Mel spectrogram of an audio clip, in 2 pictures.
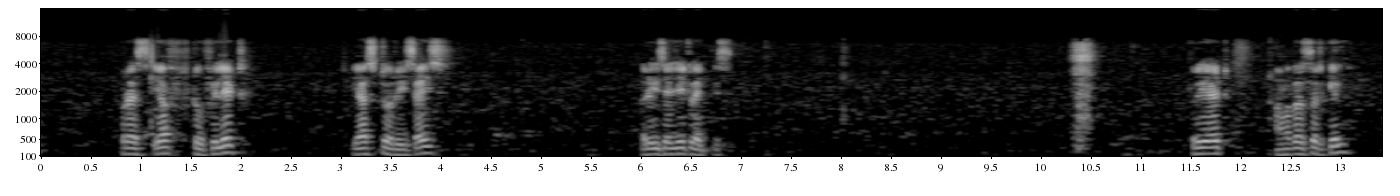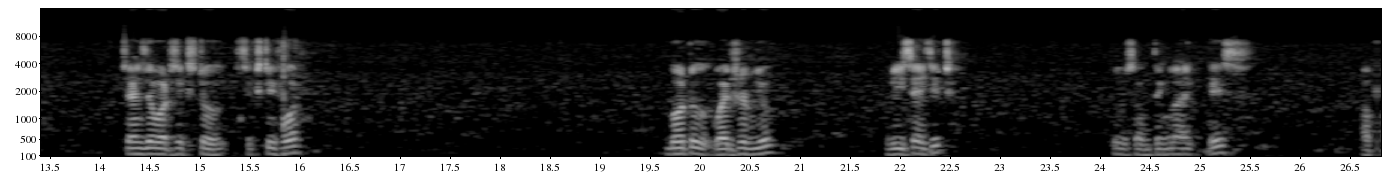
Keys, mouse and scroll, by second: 1.0 f, 2.7 s, 5.2 KP_7, 6.0-6.5 scroll down 4, 6.4-7.1 scroll up 3, 7.1 Tab, 7.5-7.9 scroll down 3, 7.9 middle click, 8.8 KP_7, 9.3 scroll up 4, 10.6 shift+a, 13.2 click, 13.9 click, 16.7 click, 17.3 s, 18.5 z, 20.7 s, 25.2-26.0 scroll down 4, 26.0 scroll down 3, 26.6 s.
